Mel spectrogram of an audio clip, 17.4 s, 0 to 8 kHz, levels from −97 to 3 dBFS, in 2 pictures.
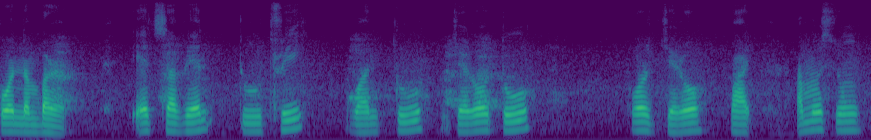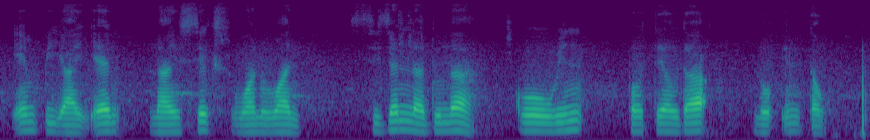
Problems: background sounds at intervals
